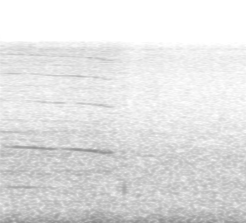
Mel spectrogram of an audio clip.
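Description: Distant siren wailing: one thin tone sliding slowly down in pitch and fading out about halfway through, over a steady hiss of background noise.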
